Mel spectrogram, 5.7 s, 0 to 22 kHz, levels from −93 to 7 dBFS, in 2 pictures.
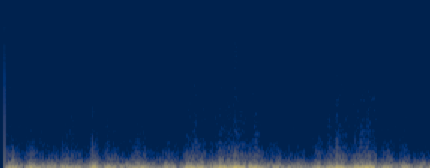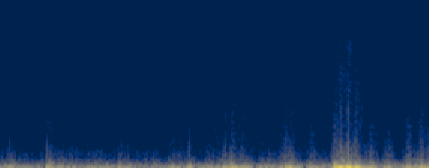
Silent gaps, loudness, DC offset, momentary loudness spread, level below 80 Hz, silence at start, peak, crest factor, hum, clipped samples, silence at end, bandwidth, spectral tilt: none; -42 LUFS; under 0.1%; 17 LU; -32 dBFS; 0.05 s; -2 dBFS; 20 dB; none; under 0.1%; 0 s; 0.4 kHz; -10 dB/octave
